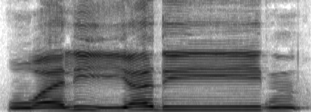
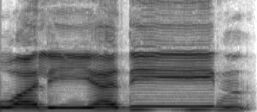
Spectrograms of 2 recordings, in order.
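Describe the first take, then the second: Both takes have the same delivery.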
